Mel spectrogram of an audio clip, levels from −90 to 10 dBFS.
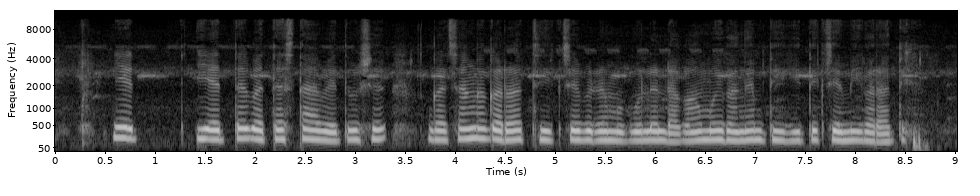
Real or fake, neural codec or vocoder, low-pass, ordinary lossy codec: fake; vocoder, 22.05 kHz, 80 mel bands, Vocos; 9.9 kHz; MP3, 64 kbps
